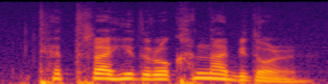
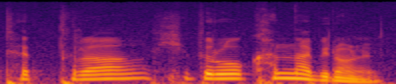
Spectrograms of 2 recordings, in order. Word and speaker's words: 테트라히드로칸나비놀: 대마초에 두 가지 주요 성분이 있는데 중독성을 가지고 있는 테트라히드로칸나비돌, 발음하기 어렵죠. 테트라히드로칸나비놀 THC라고 합니다.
